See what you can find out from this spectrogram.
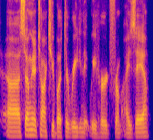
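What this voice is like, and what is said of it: Dry, rough voice. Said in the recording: “What is it? Dry out or something? ... Excuse my voice.”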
